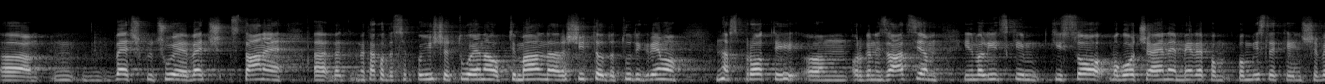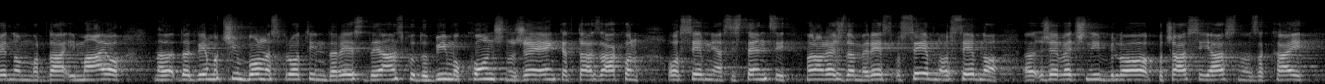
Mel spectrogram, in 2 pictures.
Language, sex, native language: Slovenian, female, Slovenian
